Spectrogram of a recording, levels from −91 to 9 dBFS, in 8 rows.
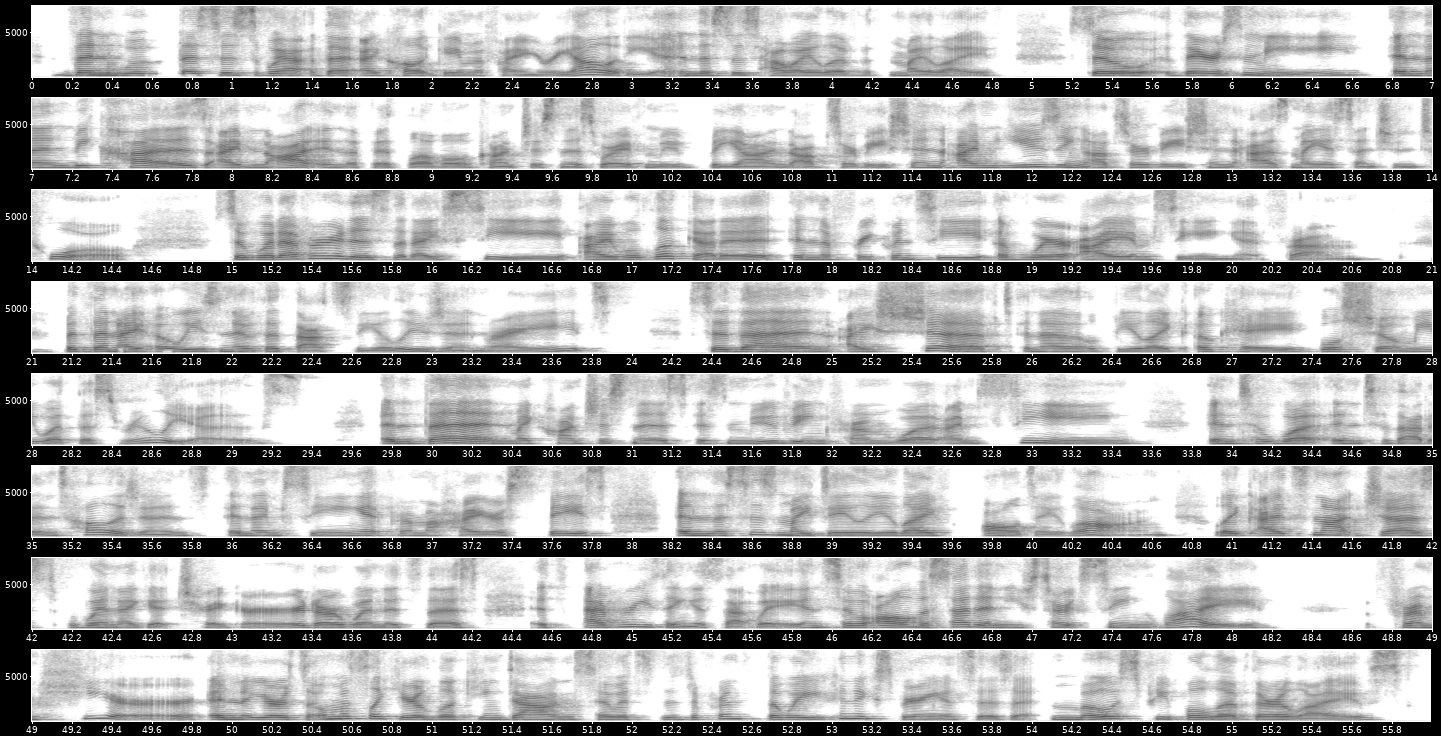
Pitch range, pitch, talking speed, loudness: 180-215 Hz, 195 Hz, 190 wpm, -31 LUFS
